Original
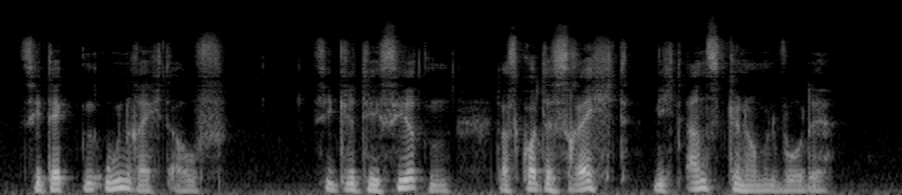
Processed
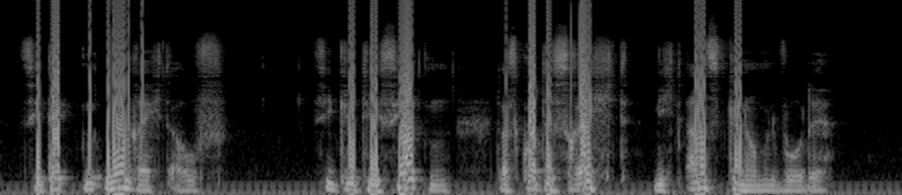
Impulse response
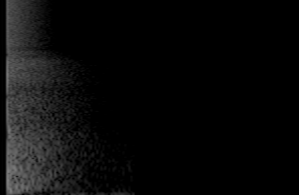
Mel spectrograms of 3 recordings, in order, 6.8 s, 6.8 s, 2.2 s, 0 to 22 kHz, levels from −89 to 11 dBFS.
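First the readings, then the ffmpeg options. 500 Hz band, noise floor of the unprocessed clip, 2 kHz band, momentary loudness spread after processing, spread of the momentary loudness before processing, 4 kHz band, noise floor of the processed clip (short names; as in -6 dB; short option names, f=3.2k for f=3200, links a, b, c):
-2.0 dB, -62 dBFS, +7.5 dB, 12 LU, 12 LU, +12.0 dB, -55 dBFS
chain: -af "aeval=exprs='val(0)+0.00251*(sin(2*PI*50*n/s)+sin(2*PI*2*50*n/s)/2+sin(2*PI*3*50*n/s)/3+sin(2*PI*4*50*n/s)/4+sin(2*PI*5*50*n/s)/5)':c=same,aeval=exprs='(mod(7.08*val(0)+1,2)-1)/7.08':c=same"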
